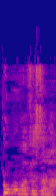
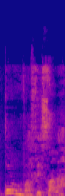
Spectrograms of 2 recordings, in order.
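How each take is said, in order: First: COMMENT flung up high in alarm; high panicked cry. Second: Said in the usual way. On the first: Retold or imitated. Niece panicking over the aunt's news, high alarmed cry. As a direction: wail the question in panic.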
